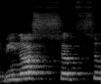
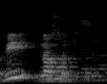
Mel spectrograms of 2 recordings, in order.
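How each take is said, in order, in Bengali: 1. শব্দটি বিরতি ছাড়া এক টানে বলা হয়। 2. প্রথম অক্ষরের পরে একটু থামা হয়।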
